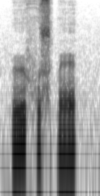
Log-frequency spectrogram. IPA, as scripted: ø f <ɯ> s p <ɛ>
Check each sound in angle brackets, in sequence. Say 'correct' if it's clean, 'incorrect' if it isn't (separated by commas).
incorrect, correct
